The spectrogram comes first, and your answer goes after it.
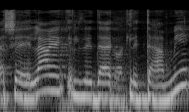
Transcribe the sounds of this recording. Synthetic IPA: ʃeːlaeda | let̪ami

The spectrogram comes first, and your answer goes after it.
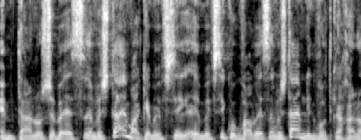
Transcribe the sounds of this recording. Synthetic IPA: emt̪aːnuʃebeːsʁimveʃtaimʁak̬emefsemefsikukvaʁbees̬ʁimveʃ̬taimliɡvot̪kaχalo

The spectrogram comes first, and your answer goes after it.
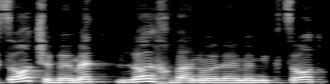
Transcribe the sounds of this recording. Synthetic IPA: kt͡sootʃebe̞ːmetlo̞eχvanuelehememikt͡soot

